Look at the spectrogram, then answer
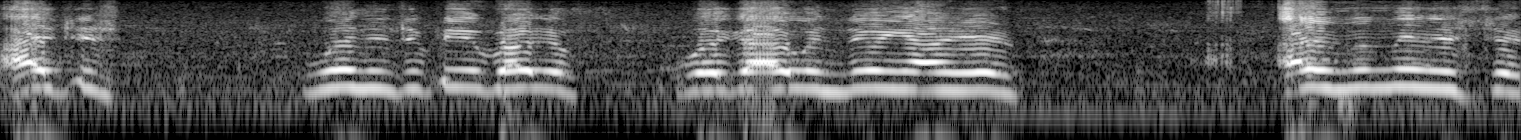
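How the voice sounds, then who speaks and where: A man with an American accent speaks very slowly at an extremely high pitch, his intonation monotone and flat, with long, frequent pauses and noticeable background noise. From Oklahoma, Tulsa. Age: 20s. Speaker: youth minister. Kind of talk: interview testimony. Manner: halting, stuttering.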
